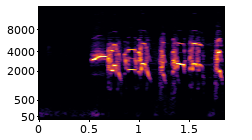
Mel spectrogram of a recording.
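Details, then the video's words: Grey francolin giving a lively call: a burst of loud, harsh, high squawky notes repeated rapidly after a short quiet start, with faint low rumbling beneath. "Teetar ki masti wali awaz"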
